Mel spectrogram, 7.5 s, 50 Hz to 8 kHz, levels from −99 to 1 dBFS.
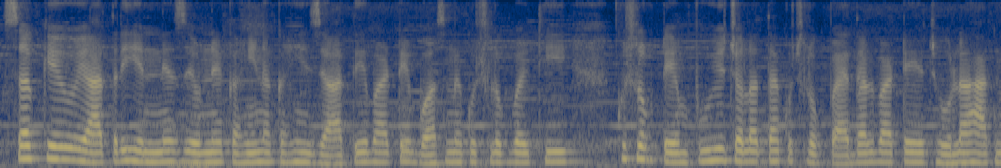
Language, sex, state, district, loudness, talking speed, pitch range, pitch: Bhojpuri, male, Uttar Pradesh, Gorakhpur, -33 LUFS, 225 wpm, 165-180 Hz, 170 Hz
